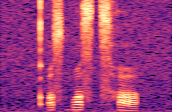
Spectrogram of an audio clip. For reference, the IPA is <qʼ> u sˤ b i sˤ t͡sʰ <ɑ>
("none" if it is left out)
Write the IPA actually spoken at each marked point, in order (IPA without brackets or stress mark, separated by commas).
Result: qʼ, ɑ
